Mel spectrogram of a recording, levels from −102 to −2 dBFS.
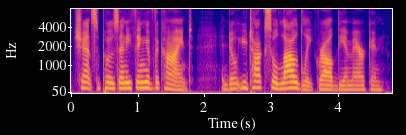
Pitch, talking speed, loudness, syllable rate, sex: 175 Hz, 185 wpm, -20 LUFS, 5.6 syllables/s, female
